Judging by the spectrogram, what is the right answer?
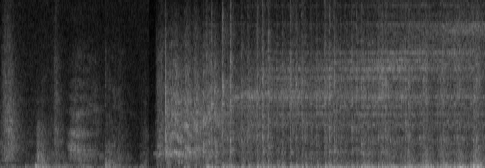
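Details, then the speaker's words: Dodge Dakota after new spark plugs, plug wires, distributor cap and rotor: cranks about two seconds, catches cleanly and settles into a steady even idle with no stumble or misfire; normal start and idle. "the truck's running good now it's not misfiring or anything like that so I think we're good"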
